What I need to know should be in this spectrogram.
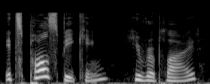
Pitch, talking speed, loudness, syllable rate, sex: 215 Hz, 145 wpm, -19 LUFS, 3.8 syllables/s, female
